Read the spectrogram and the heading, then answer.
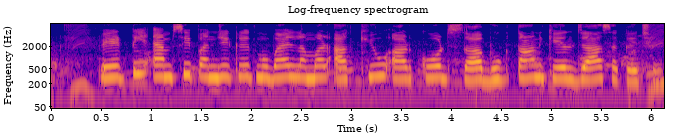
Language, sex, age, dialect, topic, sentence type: Maithili, male, 36-40, Eastern / Thethi, banking, statement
